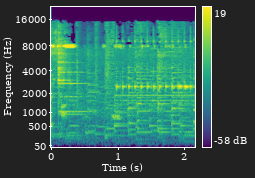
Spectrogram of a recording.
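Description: Electronic slot-game music with chiming sound effects. About a second in, a rapid high repeating ping starts, the kind that plays as a win total counts up.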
